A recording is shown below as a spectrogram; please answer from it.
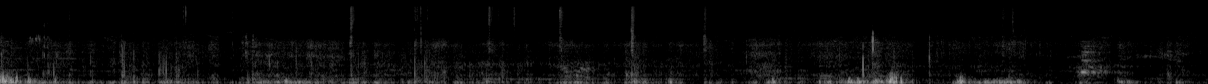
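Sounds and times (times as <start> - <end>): footsteps on bridge deck: 0.0 - 12.0.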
